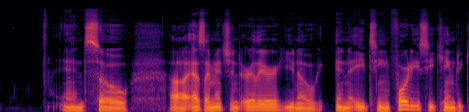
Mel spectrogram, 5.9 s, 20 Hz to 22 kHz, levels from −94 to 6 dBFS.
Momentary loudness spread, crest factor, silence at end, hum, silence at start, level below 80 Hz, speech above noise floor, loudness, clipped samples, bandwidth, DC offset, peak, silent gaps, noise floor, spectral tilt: 6 LU; 16 dB; 0.1 s; none; 0.75 s; -52 dBFS; 52 dB; -26 LUFS; under 0.1%; 13 kHz; under 0.1%; -10 dBFS; none; -76 dBFS; -6.5 dB/octave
